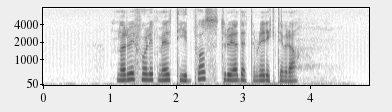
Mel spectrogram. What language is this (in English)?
Norwegian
